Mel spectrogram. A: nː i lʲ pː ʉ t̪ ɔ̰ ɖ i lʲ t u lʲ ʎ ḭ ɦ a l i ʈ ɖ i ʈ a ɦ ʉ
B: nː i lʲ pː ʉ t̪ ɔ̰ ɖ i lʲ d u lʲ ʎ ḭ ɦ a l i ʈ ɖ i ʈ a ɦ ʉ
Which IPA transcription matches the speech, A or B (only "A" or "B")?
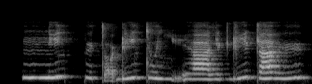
A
